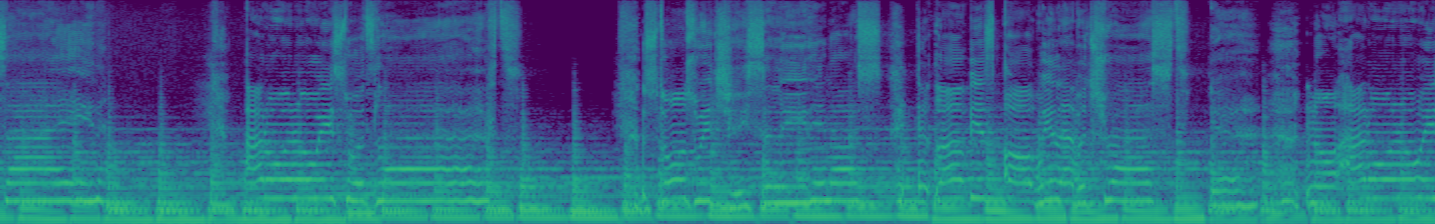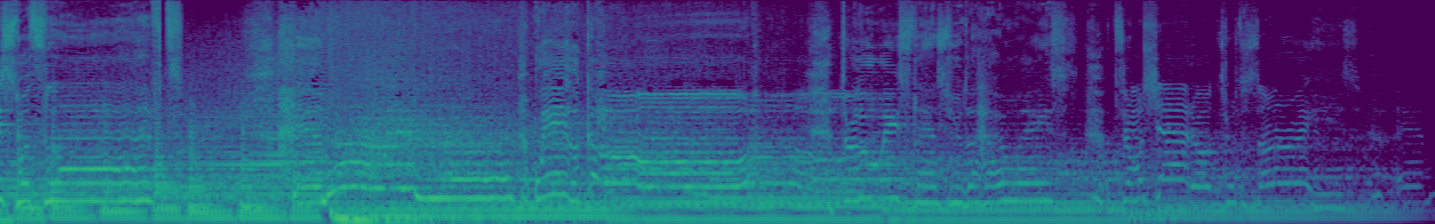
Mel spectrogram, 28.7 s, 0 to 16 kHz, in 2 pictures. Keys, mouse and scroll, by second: 8.2-8.8 scroll down 1, 10.6-11.1 scroll up 1, 11.6 scroll up 1, 12.2 typing, 17.9 scroll up 1, 17.9 typing.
